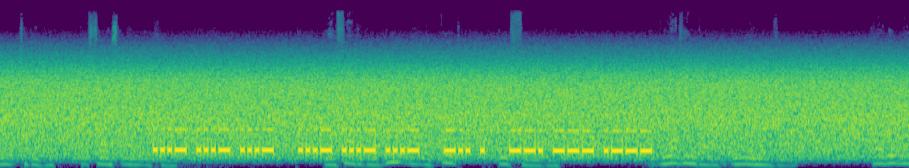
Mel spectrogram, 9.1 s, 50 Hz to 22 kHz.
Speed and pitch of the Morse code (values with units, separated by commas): 33 wpm, 480 Hz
